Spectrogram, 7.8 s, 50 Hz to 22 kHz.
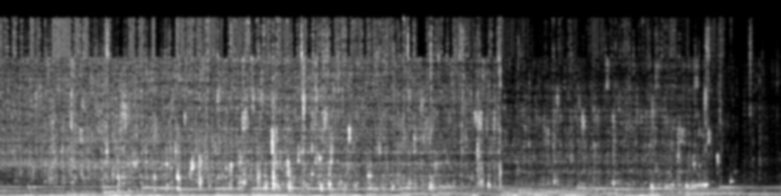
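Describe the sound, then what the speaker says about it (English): Warm water pours steadily into a bowl, a continuous splashing stream with small drips, close and fairly loud, ending with a quieter trickle. "we will pour in 1 liter of warm water"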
